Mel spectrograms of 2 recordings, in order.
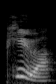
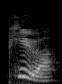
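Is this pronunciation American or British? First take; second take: British; British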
